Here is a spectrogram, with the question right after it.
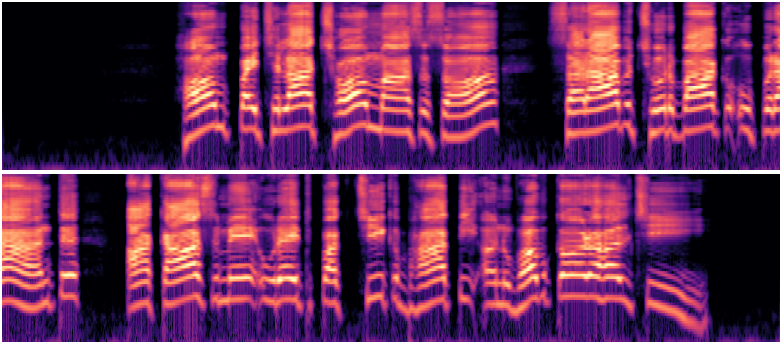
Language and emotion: Maithili, happy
